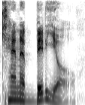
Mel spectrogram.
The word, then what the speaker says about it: cannabidiol: Cannabidiol.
